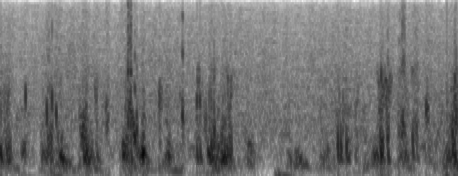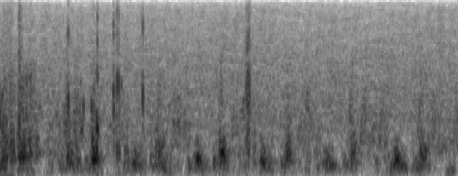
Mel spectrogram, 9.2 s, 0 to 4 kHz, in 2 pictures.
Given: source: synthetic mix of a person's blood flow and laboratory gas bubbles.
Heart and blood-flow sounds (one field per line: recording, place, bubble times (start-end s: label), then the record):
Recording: Doppler ultrasound of blood flow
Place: precordium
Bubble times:
0.00-0.32 s: bubbles
0.41-0.63 s: bubbles
0.78-1.10 s: bubbles
1.19-1.44 s: bubbles
1.56-1.67 s: bubbles
1.79-1.88 s: bubbles
1.94-2.35 s: bubbles
3.33-3.60 s: bubbles
3.76-3.93 s: bubbles
3.97-4.21 s: bubbles
4.24-4.33 s: bubbles
4.47-5.00 s: bubbles
5.21-5.60 s: bubbles
5.69-5.83 s: bubbles
5.99-6.05 s: bubbles
From the record:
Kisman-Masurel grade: 332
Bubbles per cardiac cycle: rolling drumbeat, 9 or more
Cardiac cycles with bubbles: 50 to 99%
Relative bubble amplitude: moderate (0.250 to 0.450)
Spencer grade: 3 (all of the cardiac periods contain showers or single bubble signals, but not dominating or overriding the cardiac motion signals)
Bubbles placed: anywhere in the cardiac cycle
